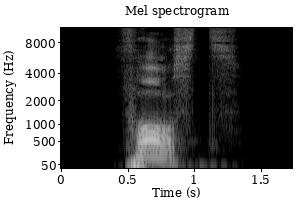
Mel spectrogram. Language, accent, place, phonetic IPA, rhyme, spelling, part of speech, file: German, Germany, Berlin, [fɔʁst͡s], -ɔʁst͡s, Forsts, noun, De-Forsts.ogg
- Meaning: genitive of Forst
